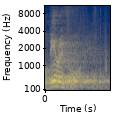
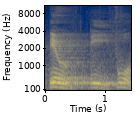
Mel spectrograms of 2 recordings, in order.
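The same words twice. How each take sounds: First: Said in the usual way. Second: "beautiful" drawn out slowly, each syllable split; syllables pulled apart. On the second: Shown as a demonstration. Teacher showing class the syllable pauses, slow and split. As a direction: stretch "beautiful" into slow separate beats. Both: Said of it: "We pause when we read the word".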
